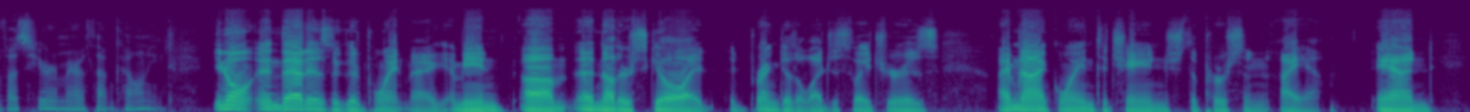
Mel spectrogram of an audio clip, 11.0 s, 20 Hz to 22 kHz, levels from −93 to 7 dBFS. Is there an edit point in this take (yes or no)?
no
